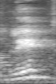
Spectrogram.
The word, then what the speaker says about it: BLAED: Now, Blade, on one hand, is cutting edge, so B-L-A-D-E, but the way we spell it is B-L-A-E-D, which is, in Irish, wealthy glory.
